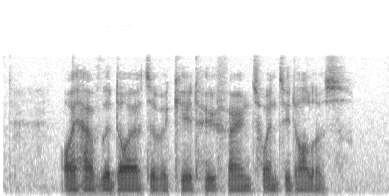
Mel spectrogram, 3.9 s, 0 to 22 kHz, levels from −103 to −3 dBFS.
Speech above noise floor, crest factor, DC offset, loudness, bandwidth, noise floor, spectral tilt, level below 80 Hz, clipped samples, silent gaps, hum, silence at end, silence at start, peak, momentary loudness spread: 31 dB; 20 dB; under 0.1%; -36 LUFS; 7 kHz; -66 dBFS; -7.5 dB/octave; -68 dBFS; under 0.1%; none; none; 0.45 s; 0.6 s; -18 dBFS; 8 LU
